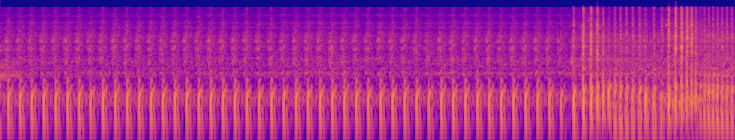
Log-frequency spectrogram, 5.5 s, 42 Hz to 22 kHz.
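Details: 2015 Honda Grom with custom exhaust and intake, which backfired, sputtered and would not idle, now idles after the spark plug was checked and refitted at 12 ft-lb; even single-cylinder thump near four per second, then a throttle blip; fixed.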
